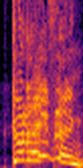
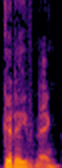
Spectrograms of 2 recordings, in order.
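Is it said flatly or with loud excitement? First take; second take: excitedly; flatly. First: It is said loudly and excitedly. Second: It is said plainly and flatly.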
